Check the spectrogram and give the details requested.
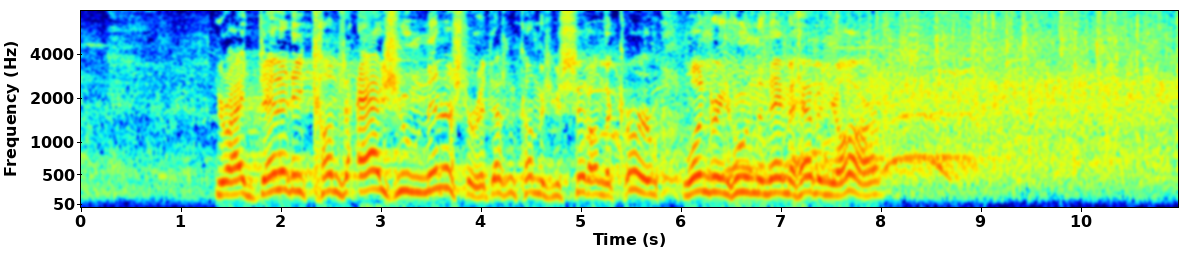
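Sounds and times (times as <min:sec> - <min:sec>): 
speech: 0:01.3 - 0:08.2
audience clapping: 0:06.0 - 0:10.9.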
